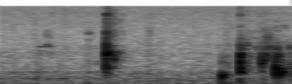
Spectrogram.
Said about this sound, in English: Just a bit of a sip of the coffee.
